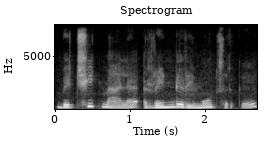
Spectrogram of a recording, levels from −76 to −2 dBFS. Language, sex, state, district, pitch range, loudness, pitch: Tamil, female, Tamil Nadu, Nilgiris, 190-230 Hz, -14 LUFS, 205 Hz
